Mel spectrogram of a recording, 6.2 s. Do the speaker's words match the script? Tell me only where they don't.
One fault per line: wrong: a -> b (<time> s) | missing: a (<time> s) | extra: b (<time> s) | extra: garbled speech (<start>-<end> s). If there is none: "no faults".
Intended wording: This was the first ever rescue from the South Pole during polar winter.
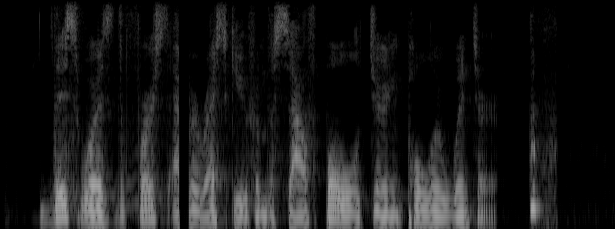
no faults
